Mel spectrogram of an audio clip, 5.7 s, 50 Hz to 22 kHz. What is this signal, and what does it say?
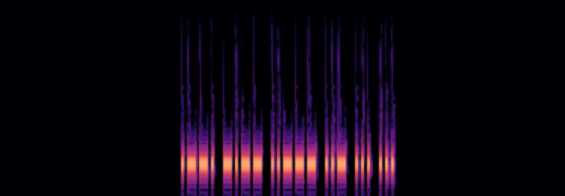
Morse code, heard as a keyed tone, about 40 wpm, 700 Hz. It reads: PY2USS
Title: DXCC-100 Call Signs - 6 Characters - 40wpm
